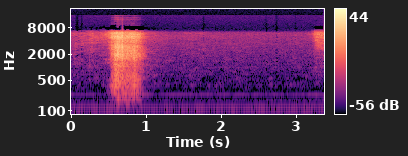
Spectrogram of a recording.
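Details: One sharp, explosive sneeze just after crying, then quiet room noise; an ordinary sneeze.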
